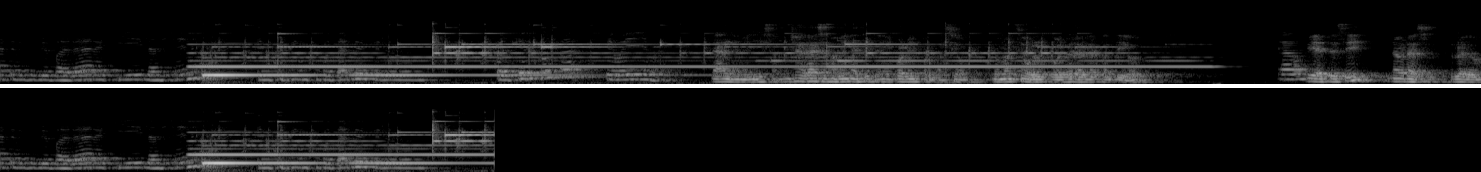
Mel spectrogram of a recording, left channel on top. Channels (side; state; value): right; drops out; at 5.0 s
